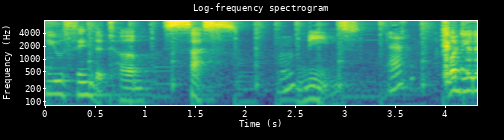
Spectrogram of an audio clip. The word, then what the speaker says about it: sus: Not SARS as in the disease, but sus. S-U-S.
